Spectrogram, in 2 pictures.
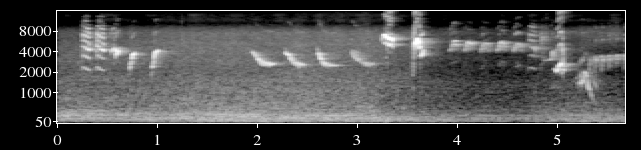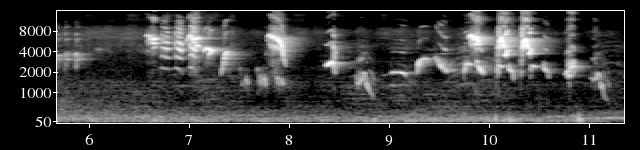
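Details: Oriental magpie-robin (kacer), a kept songbird agitated by hearing other birds, sings short chirps and a run of three falling whistles, then loud piercing bursts and rapid varied notes after a quiet gap.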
